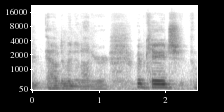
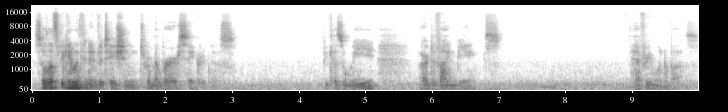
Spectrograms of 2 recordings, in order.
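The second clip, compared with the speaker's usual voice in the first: soft, hushed meditation voice with long pauses; guided meditation; 2 semitones lower, 9 dB quieter than usual. Real, not acted. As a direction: settle the group gently, speaking softly and unhurried. Leads a meditation.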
